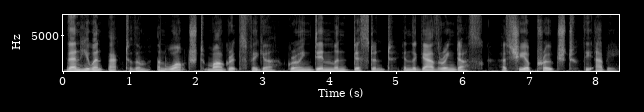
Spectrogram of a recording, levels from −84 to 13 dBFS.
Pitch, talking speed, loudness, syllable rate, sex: 115 Hz, 165 wpm, -22 LUFS, 4.7 syllables/s, male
